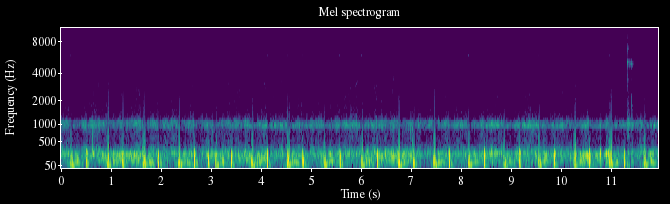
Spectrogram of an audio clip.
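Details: An adult's own resting heartbeat through a stethoscope: steady soft low thumps with a faint hum behind. Normal heart sounds, with some breath-holding and attempts to speed the heart up; the stomach is also digesting after lunch.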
